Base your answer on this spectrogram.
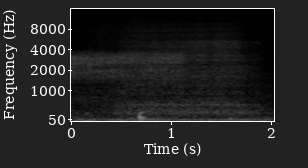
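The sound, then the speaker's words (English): A slow, deep breath in during a guided tapping exercise: a soft, steady, airy hiss held for most of the moment before fading out near the end. “And then just take a deep breath in.”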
